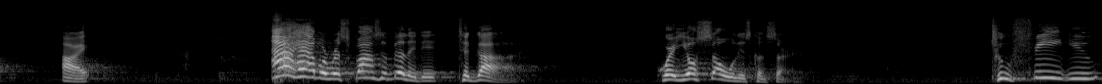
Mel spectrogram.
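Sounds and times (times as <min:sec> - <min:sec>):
man speaking: 0:00.6 - 0:01.1, 0:02.7 - 0:05.2, 0:06.6 - 0:08.0, 0:09.9 - 0:11.0.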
